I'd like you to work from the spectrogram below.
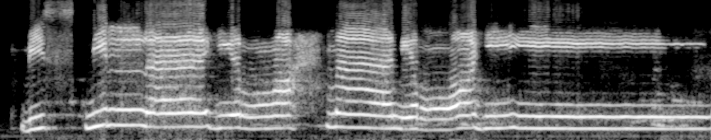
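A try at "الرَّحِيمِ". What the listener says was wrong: Nirrahim. Hi-nya kurang bersih tadi, hampir masuk ke H ya.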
